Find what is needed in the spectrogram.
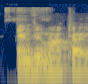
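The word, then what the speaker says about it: Mdou Moctar: And then, you know, and I want to talk about your partnership with, that you did with, on Nakama with, Modu Mokhtar, I think I'm pronouncing his name right. How do you say his first name? – Mdu Mokhtar. Yeah.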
